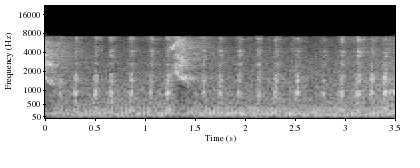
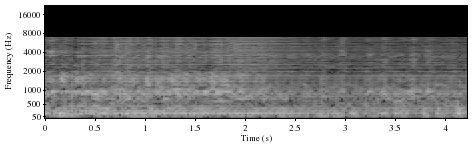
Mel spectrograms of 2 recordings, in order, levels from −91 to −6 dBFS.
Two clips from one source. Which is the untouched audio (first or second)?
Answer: first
